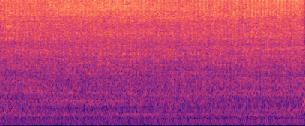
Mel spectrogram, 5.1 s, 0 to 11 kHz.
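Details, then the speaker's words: A tractor that sat all winter, now running on a GoldenMate 12.8 V 20 Ah LiFePO4 jump-pack battery, idles while warming up with a steady, even single-cylinder putter and no knocks or stumbles; this is normal. "All right, let's let it run for a little bit. And then I'll put the regular battery back."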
